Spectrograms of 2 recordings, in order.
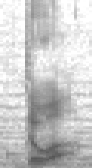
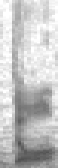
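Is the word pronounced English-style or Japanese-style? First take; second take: Japanese-style; English-style. First: It is said with a Japanese pronunciation. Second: It is said with an English pronunciation. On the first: This is how the borrowed word sounds. "It's going to be doa" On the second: This is how the original word sounds. "The door is not going to be door"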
